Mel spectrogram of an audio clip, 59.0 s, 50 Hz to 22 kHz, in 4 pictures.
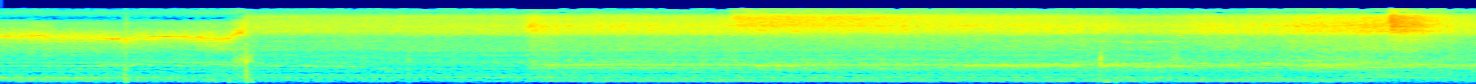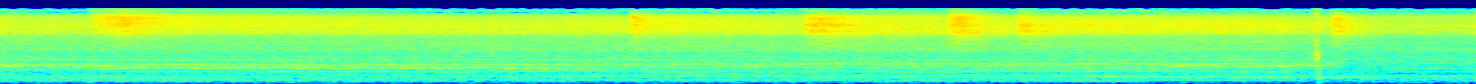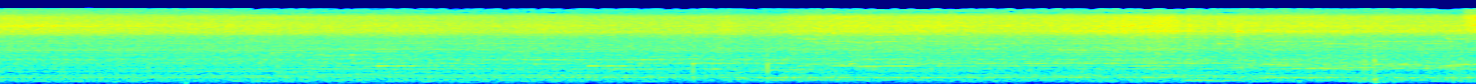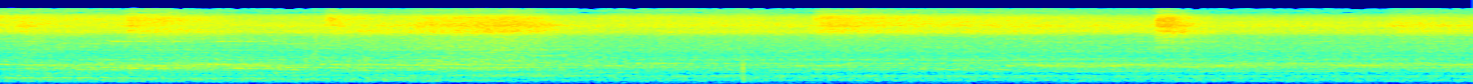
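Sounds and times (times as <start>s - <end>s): car wash motors and brushes humming: 0.0s - 59.0s.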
